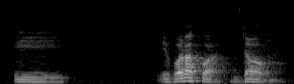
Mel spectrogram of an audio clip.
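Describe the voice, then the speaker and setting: A man speaks in a somewhat breathy voice. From Britain. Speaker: YouTuber reacting to music. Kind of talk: casual reaction commentary. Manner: halting, many hesitations.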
